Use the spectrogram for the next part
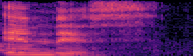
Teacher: o N antes do T ou do TH, dependendo do som do TH, às vezes ele abafa, ele faz o TH sumir. Então, emenda o N do in com o I do this e fala in this.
